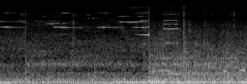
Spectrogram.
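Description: Low, steady engine rumble of a school bus. It gets louder about one and a half seconds in, where the sound switches to inside the bus cabin.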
